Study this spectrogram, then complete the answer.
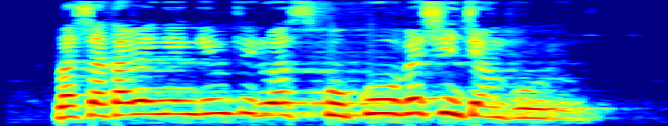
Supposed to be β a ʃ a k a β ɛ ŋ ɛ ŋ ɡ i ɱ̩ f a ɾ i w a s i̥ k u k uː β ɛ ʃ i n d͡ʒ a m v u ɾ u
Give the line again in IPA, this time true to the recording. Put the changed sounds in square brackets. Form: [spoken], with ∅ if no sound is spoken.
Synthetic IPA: β a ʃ a k a β ɛ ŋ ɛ ŋ ɡ i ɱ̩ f [i] ɾ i w a s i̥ k u k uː β ɛ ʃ i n d͡ʒ a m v u ɾ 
